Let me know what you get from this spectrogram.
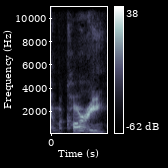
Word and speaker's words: Mercari: Yeah, Mercari is another site, kind of like eBay, and they sell other stuff.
